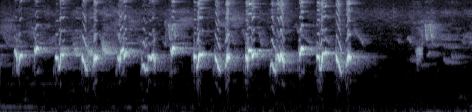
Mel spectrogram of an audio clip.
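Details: Breeding-condition female sooty-headed bulbul calling a male, used to encourage ropel song; a rapid burst of slurred, chirping notes for several seconds, then silence with a faint short call.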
